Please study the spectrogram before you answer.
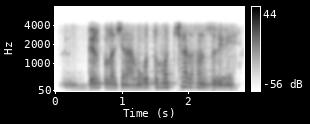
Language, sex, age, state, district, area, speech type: Kashmiri, male, 30-45, Jammu and Kashmir, Bandipora, rural, conversation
